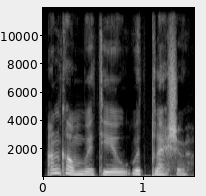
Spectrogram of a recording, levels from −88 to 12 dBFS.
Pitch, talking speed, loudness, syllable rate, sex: 195 Hz, 240 wpm, -16 LUFS, 5.7 syllables/s, female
